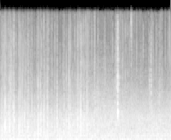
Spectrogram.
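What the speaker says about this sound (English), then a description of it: "disgusting, disgusting rain" Steady spring rain falling in New York, a dense even hiss of drops on surfaces with scattered brighter patters, continuous throughout with no voices.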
